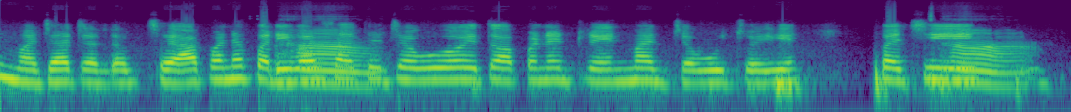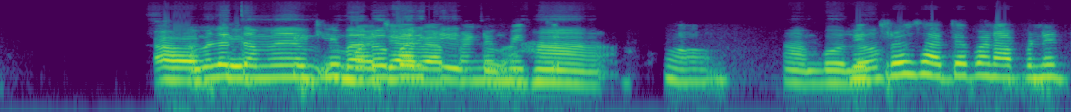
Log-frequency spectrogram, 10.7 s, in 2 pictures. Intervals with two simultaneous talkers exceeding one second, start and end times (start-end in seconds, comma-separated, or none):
6.3-8.0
